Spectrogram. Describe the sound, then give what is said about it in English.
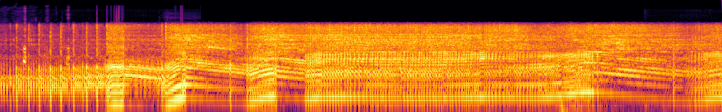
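A chainsaw sputters through a few rapid pull-starts, then catches and roars, its engine revved up and down in loud rising whines before settling into a steady, close-up drone. “And finally, German Chancellor Angela Merkel secretly recorded testing out a chainsaw before chopping a tree down in bondage kit.”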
